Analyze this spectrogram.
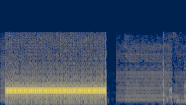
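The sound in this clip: A steady telephone line tone sounds while a call to an extension connects. It holds at one even pitch for about two seconds, then cuts off abruptly, leaving faint line noise and a single click.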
